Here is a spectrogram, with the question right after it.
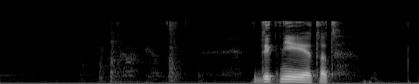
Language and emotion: Russian, neutral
